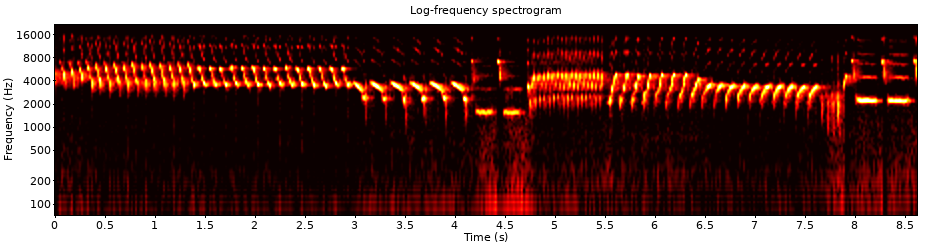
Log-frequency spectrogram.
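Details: Huppe Spanish Timbrado canary, a 2020-bred flock bird, delivers varied training song: long rapid high rolls, dropping to lower chopped notes, a brief buzzy tour, flowing descending trills, and clear whistled tones at the end.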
